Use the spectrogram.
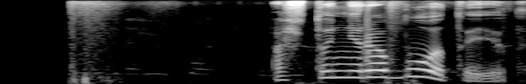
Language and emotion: Russian, positive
